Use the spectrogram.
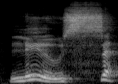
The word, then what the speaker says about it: loose: The first one is pronounced loose with the sound s.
